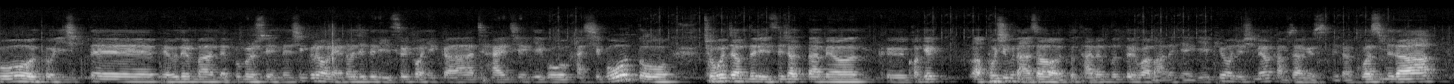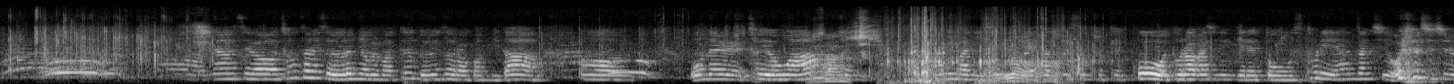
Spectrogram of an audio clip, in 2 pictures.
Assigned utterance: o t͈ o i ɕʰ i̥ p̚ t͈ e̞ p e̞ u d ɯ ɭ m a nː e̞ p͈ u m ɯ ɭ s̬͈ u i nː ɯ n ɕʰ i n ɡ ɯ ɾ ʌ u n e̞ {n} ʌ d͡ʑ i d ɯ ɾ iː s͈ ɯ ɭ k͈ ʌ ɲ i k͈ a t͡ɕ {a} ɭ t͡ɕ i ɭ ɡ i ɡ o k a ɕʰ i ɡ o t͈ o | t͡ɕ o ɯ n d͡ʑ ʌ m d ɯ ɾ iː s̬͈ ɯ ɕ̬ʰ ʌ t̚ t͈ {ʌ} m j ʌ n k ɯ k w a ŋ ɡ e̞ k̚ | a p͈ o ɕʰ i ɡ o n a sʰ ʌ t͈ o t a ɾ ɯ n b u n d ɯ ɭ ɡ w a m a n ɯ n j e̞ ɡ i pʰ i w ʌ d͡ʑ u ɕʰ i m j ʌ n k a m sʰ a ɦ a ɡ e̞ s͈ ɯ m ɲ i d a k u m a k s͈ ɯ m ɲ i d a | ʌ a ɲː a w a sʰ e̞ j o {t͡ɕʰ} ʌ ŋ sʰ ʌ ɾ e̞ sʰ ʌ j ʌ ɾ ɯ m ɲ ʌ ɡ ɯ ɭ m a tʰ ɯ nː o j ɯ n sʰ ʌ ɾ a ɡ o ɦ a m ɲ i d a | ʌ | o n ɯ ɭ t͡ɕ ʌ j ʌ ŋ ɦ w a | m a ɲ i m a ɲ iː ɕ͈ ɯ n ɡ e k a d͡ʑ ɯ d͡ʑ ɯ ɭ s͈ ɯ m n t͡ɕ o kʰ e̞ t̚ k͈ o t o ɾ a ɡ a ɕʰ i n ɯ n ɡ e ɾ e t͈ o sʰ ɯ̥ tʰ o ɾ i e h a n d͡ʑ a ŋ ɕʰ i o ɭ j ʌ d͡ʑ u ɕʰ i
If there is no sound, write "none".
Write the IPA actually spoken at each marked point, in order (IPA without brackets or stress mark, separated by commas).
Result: n, a, a, t͡ɕʰ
